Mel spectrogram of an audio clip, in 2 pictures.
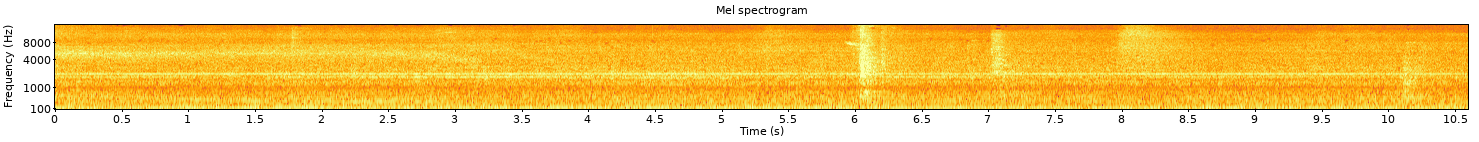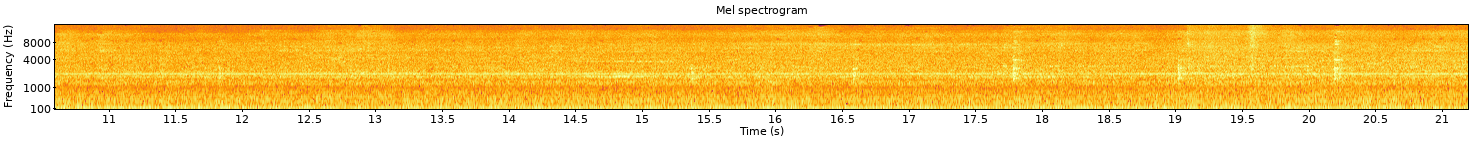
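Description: Steady low machinery hum inside a crane operator's cab as the crane hoists its container spreader, with a few faint clicks.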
